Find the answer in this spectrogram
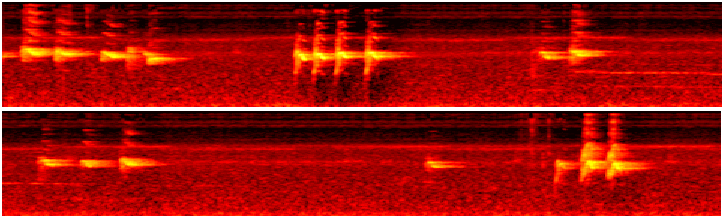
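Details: Sooty-headed bulbul singing vigorously on Mount Slamet: bright, clear whistled notes in short groups of two to four, each phrase separated by a pause of one to two seconds, over a faint low rumble.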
